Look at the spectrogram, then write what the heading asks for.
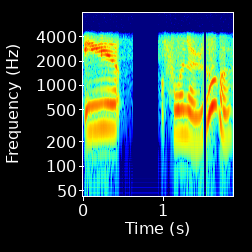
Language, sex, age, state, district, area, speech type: Nepali, female, 18-30, West Bengal, Kalimpong, rural, conversation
